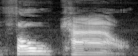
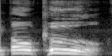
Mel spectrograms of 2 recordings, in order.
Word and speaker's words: Focal: Did I not say faux cow? Or are you trying to say faux cool? It's spelled focal, damn it. And you know what? If you're trying to create a focal point of sound, focal would work, right? It's faux cow because people want to be fancy.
